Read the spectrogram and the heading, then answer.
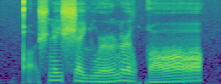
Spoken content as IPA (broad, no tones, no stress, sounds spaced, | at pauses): qʼ o̰ ʃ ɳ i ʃ æ ʎ w ə˞ ɳ ə˞ l qʷ ɑː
